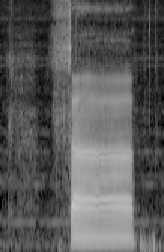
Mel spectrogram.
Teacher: اوپر کے دانتوں کے اندرونی کنارے پر جو دانتوں کا اندرونی حصہ جو ہے کناروں کا، وہاں پر زبان کو رکھیں گے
